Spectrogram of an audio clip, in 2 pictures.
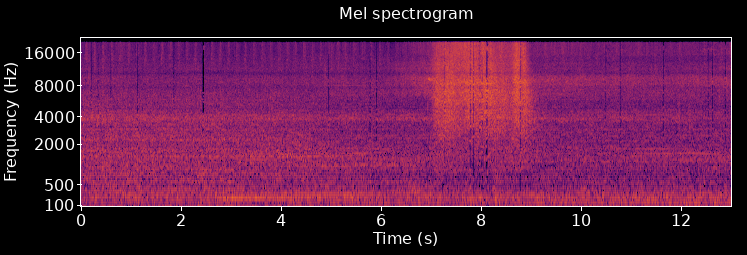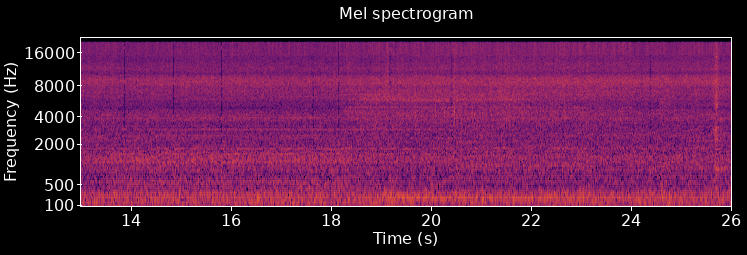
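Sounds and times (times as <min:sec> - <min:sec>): lathe machine hum: 0:00.0 - 0:26.0
hissing burst: 0:06.9 - 0:09.3.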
